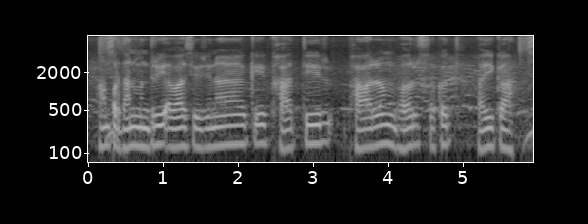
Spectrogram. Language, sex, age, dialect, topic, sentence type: Bhojpuri, male, 25-30, Western, banking, question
